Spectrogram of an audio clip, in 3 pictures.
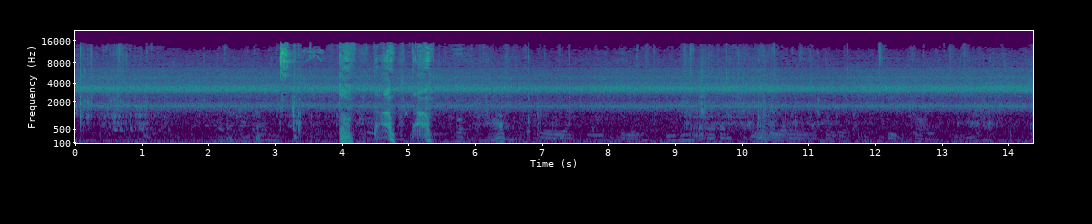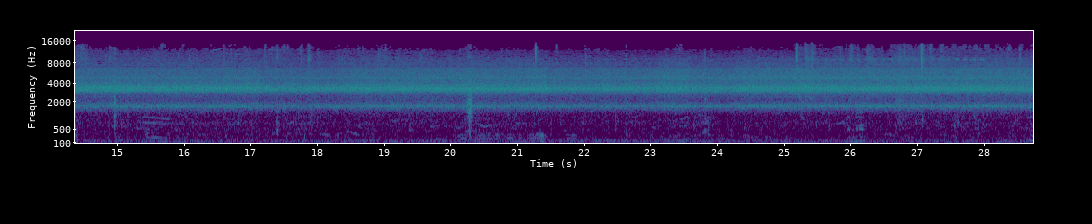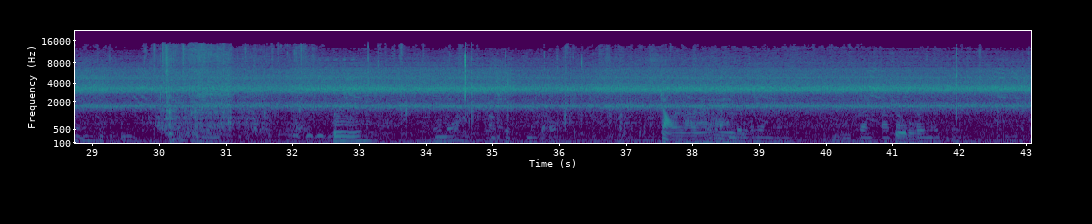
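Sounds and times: high-pitched insect drone: 24.2s - 43.0s.

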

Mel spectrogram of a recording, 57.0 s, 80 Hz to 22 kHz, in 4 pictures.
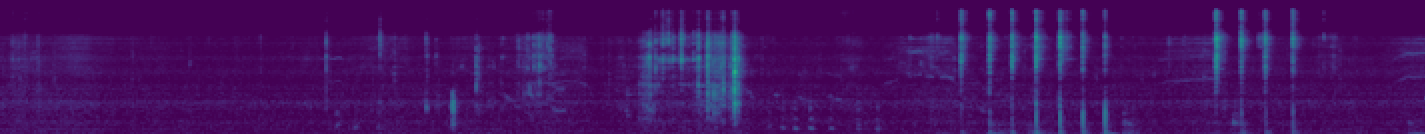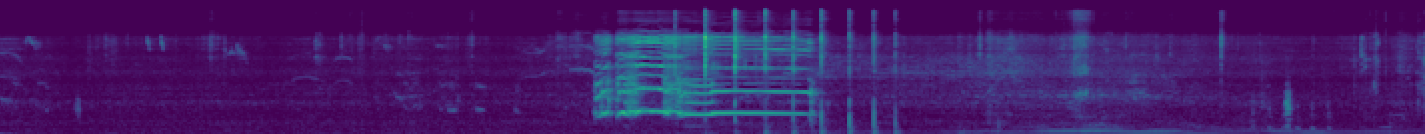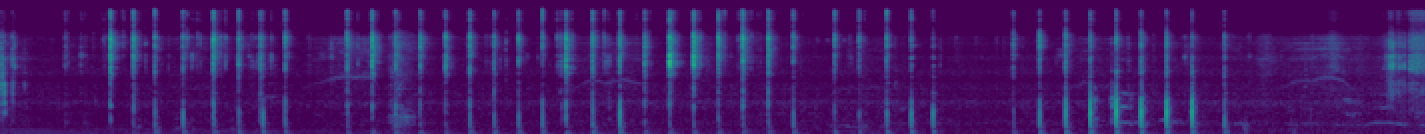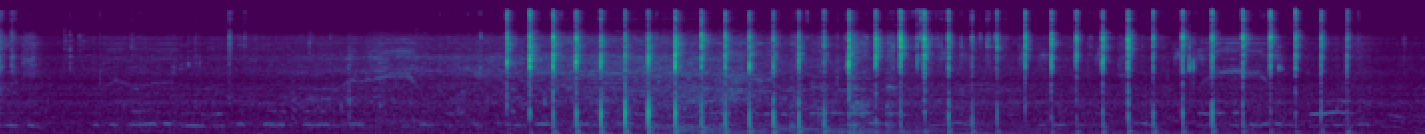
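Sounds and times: rooster crowing: 20.2s - 22.5s
chickens pecking at dirt: 20.2s - 23.4s, 29.5s - 37.8s, 47.8s - 56.3s.

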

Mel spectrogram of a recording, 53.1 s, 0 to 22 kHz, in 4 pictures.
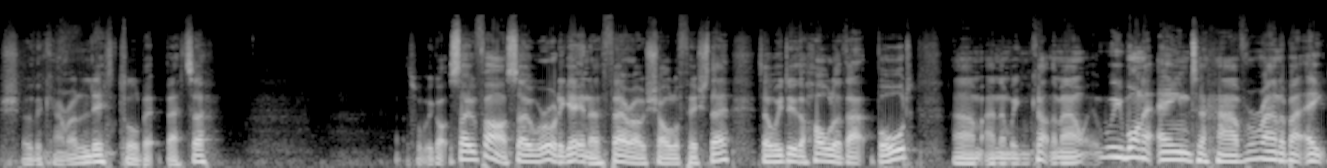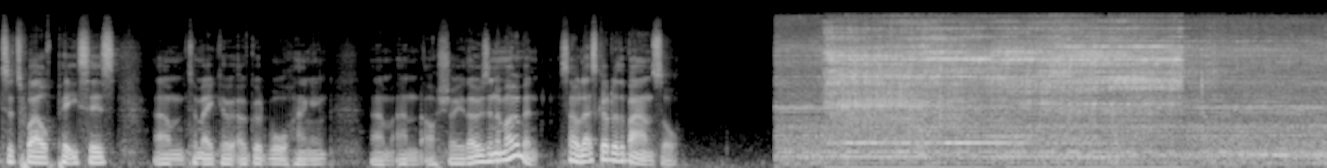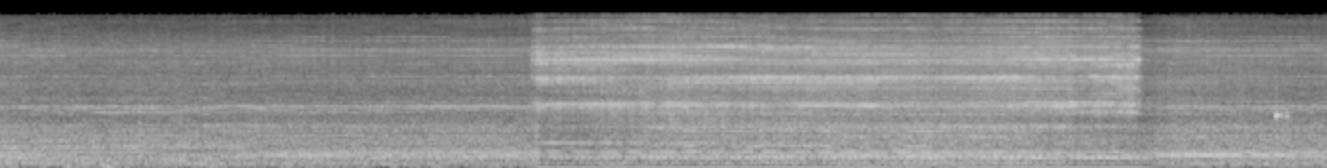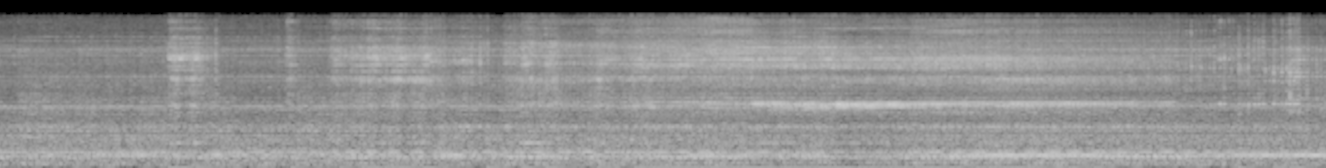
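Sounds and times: bandsaw cutting wood: 21.0s - 53.0s.

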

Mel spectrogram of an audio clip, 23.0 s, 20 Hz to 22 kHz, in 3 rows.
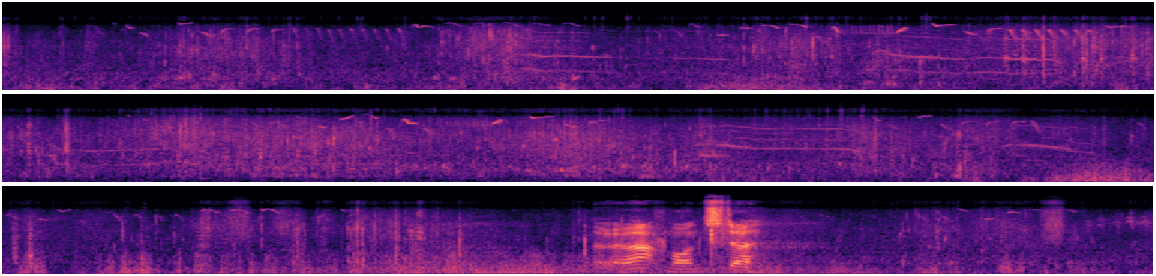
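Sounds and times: sea water lapping: 0.0s - 23.0s
wind: 0.0s - 23.0s
birds whistling and trilling: 0.9s - 8.9s, 9.7s - 17.7s, 21.8s - 23.0s.

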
